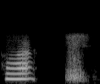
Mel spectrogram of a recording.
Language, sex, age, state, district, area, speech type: Manipuri, female, 30-45, Manipur, Kangpokpi, urban, conversation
